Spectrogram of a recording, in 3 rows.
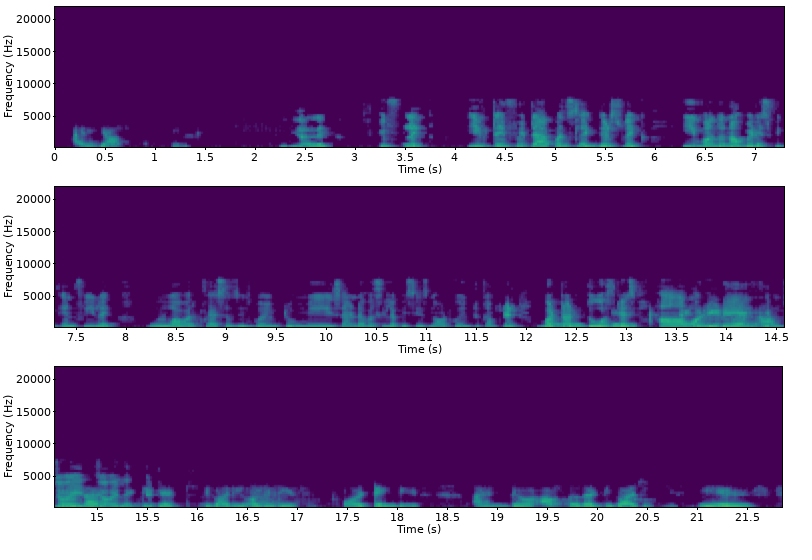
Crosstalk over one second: present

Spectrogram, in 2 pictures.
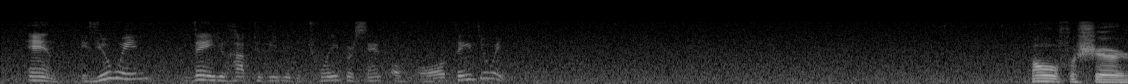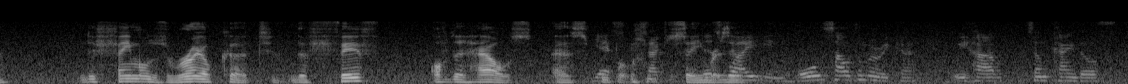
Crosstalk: present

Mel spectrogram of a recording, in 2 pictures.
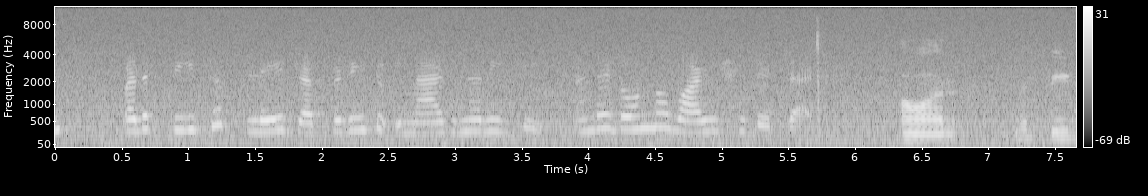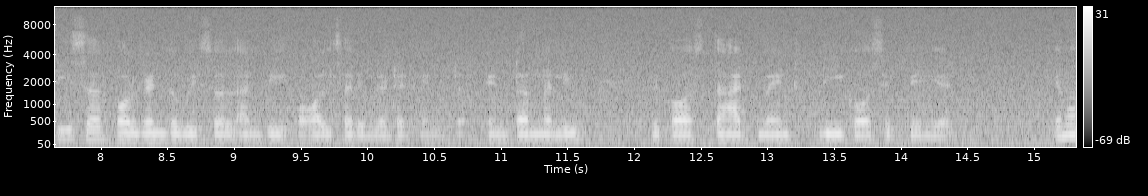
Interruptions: none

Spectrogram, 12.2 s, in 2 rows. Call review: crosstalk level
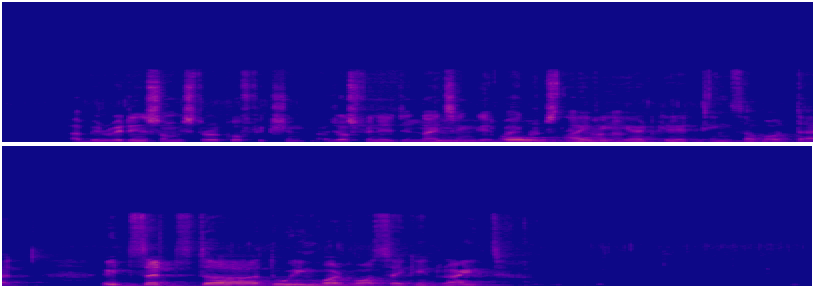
present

